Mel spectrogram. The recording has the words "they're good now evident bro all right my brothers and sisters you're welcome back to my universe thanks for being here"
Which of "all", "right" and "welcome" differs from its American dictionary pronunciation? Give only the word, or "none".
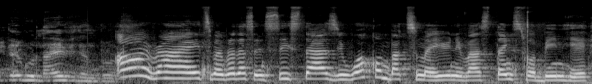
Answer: none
